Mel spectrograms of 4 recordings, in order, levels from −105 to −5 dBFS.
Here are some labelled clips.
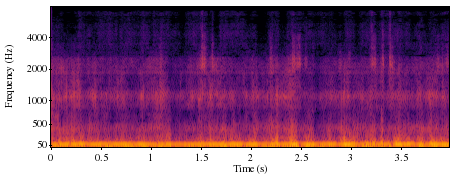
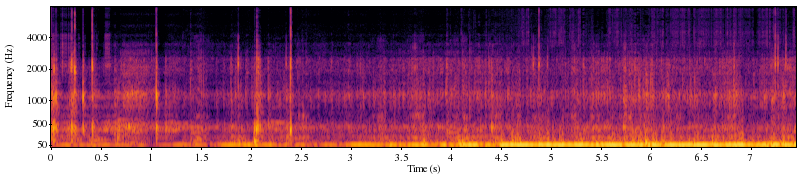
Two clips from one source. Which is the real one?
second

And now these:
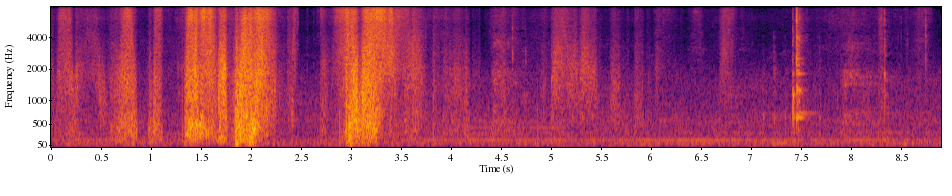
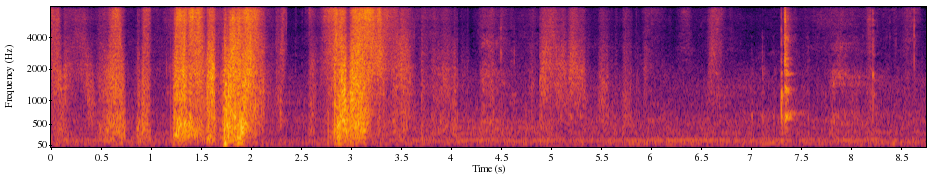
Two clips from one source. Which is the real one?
first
